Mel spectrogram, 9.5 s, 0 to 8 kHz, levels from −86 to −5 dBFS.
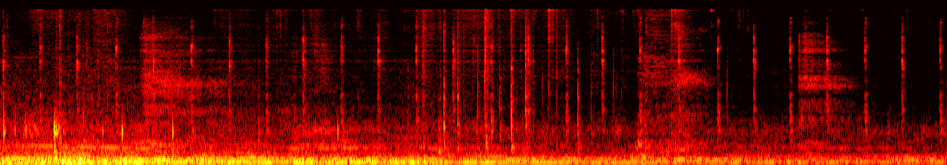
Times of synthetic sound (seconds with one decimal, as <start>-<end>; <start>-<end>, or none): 1.3-5.7; 6.7-7.6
